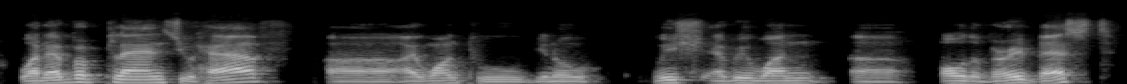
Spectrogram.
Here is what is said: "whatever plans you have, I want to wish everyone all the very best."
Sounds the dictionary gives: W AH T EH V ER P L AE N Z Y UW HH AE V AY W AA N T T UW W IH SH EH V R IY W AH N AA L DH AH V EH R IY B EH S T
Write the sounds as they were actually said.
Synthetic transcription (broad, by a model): W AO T EH V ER P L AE N S Y UW HH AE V AY W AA N T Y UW W IH SH EH V R IY W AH N AA L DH AH V EH R IY B EH S T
